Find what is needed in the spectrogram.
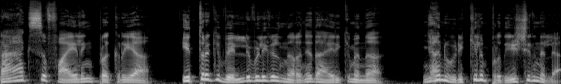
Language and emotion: Malayalam, surprised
